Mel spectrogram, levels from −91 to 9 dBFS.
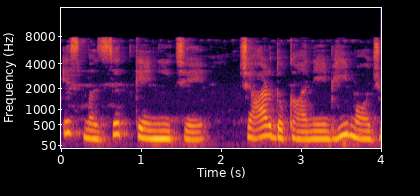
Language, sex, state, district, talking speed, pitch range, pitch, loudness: Hindi, female, Madhya Pradesh, Katni, 135 wpm, 170-235 Hz, 190 Hz, -13 LUFS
